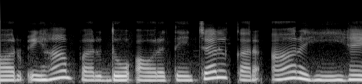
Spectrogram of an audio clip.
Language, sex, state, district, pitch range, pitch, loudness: Hindi, female, Himachal Pradesh, Shimla, 195-240 Hz, 205 Hz, -14 LUFS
